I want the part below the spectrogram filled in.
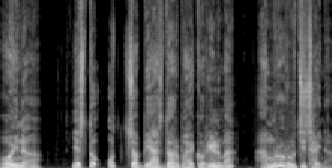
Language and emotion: Nepali, disgusted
